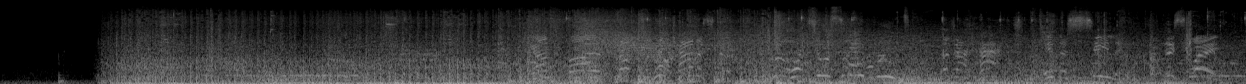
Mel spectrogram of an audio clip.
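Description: Pistol shots fire in rapid bursts.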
